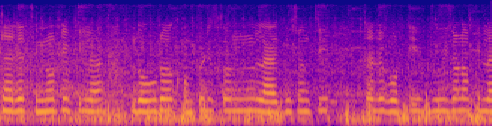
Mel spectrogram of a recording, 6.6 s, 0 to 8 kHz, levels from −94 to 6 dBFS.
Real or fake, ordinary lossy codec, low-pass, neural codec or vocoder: real; none; 7.2 kHz; none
